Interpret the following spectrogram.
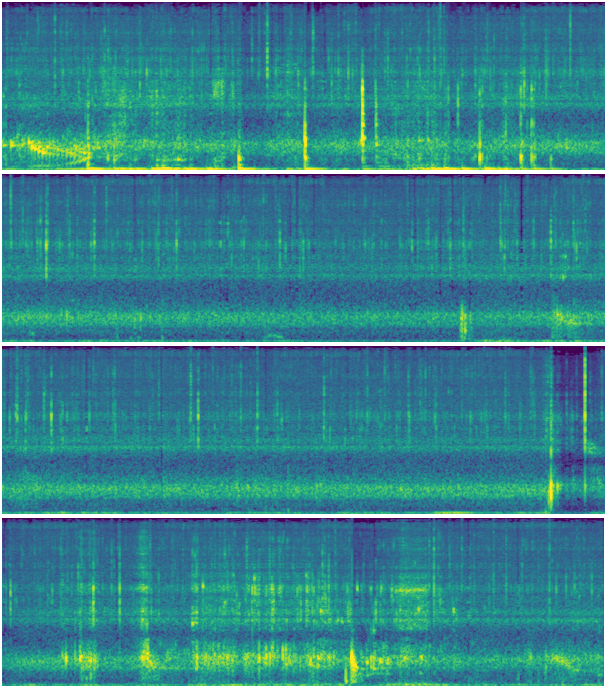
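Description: Underwater water noise heard through a camera housing as a diver swims: rushing and gurgling water, heaviest in the first seven seconds, with scattered clicks and knocks.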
